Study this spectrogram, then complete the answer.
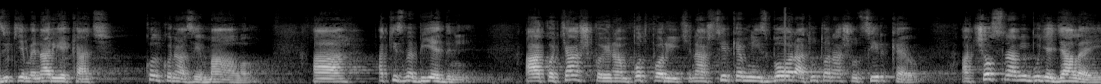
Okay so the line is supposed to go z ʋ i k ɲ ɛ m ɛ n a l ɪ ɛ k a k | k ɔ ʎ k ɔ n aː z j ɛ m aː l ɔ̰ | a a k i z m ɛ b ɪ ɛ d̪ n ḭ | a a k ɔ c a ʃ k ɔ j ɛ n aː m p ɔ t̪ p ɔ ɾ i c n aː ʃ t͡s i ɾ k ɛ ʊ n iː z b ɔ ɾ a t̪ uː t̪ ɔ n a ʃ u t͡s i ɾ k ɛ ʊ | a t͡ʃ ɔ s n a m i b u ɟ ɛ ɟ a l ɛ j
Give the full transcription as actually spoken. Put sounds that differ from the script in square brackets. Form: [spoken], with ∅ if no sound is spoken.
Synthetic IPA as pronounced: z ʋ i k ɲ ɛ m ɛ n a [ɾ] ɪ ɛ k a [c] | k ɔ ʎ k ɔ n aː z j ɛ m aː l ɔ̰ | a a k i z m ɛ b ɪ ɛ d̪ n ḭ | a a k ɔ c a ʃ k ɔ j ɛ n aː m p ɔ t̪ p ɔ ɾ i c n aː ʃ t͡s i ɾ k ɛ ʊ n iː z b ɔ ɾ a t̪ uː t̪ ɔ n a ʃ u t͡s i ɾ k ɛ ʊ | a t͡ʃ ɔ s n a m i b u ɟ ɛ ɟ a l ɛ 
